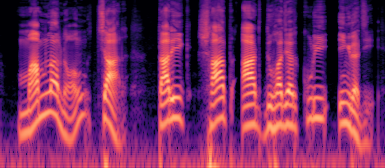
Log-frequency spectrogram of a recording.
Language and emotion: Bengali, neutral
